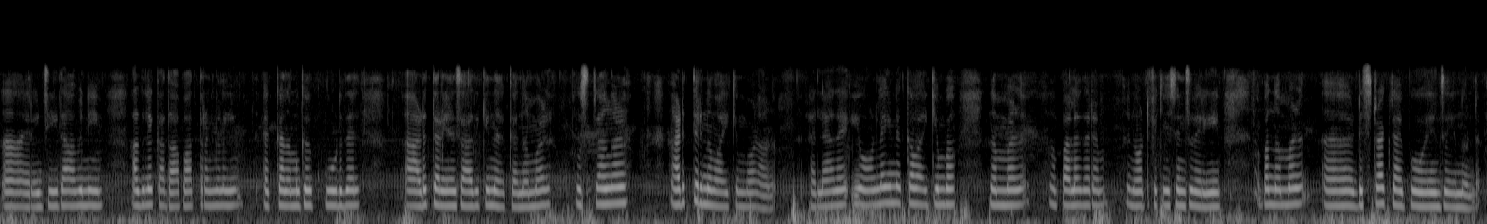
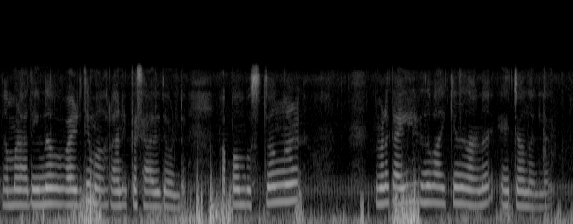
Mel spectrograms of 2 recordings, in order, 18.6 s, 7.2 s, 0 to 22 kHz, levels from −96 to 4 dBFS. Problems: low volume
